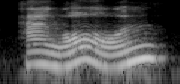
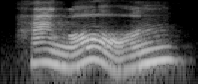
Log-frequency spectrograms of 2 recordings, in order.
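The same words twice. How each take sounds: First: The main stress falls on the second word. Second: The main stress falls on the second word.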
